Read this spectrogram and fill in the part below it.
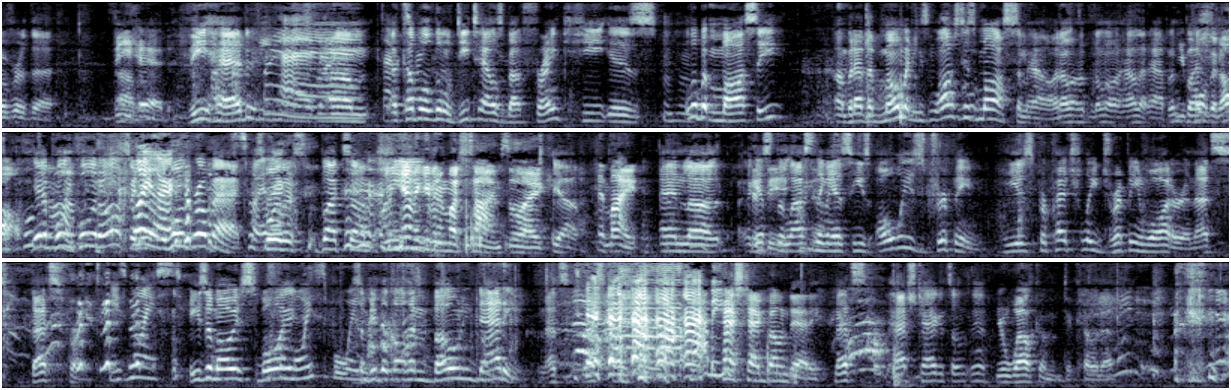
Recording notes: WITH A LIVE STUDIO AUDIENCE! Many thanks to Pipeline Collective for hosting The Quest Company's first ever live show!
